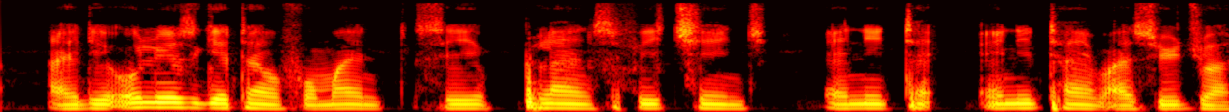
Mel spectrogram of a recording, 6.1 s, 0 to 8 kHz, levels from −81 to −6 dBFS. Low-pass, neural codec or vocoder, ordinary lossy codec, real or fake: 7.2 kHz; none; MP3, 64 kbps; real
